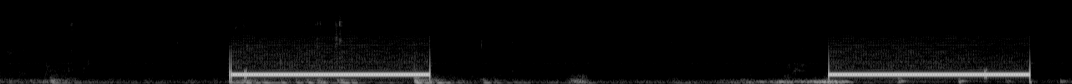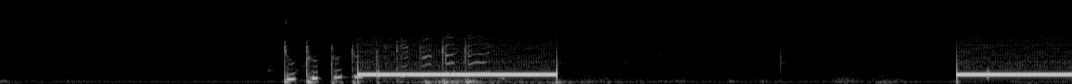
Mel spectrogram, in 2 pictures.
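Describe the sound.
Ringback tone of an unanswered telephone call: a steady mid-pitched tone sounds in four evenly spaced bursts of about two seconds each, separated by longer silent gaps, with the last burst cut off.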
